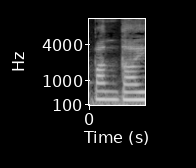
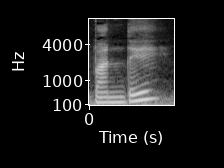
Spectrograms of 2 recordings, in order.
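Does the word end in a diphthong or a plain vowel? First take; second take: diphthong; plain vowel. First: The word ends in the diphthong ai. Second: The word ends in a plain e vowel.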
